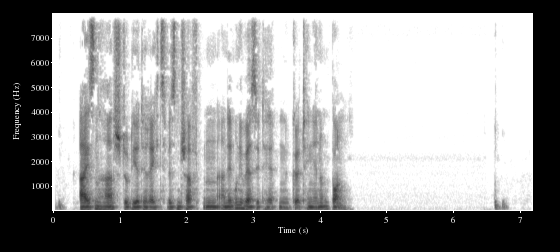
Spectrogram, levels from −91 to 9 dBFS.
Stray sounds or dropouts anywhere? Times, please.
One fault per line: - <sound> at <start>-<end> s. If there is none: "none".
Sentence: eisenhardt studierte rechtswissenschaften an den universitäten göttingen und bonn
none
